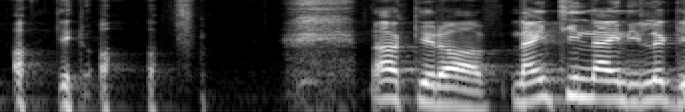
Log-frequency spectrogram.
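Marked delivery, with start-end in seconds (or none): 0.1-1.0 breathy whisper through a laugh. Real, not acted. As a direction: hush it out while still laughing.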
